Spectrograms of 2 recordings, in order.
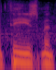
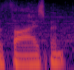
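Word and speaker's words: Theismann: both here today because he's really the one who changed the pronunciation of my last name from thiesman to theisman it was rogers genius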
